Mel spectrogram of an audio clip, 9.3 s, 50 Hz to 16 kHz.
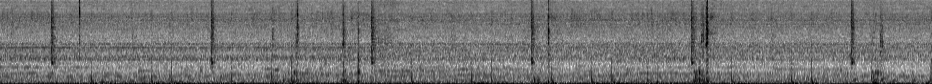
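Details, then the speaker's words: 2005 Honda Civic after brake booster replacement: steady even idle with no knocks, hiss or squeals; normal idle. "Sounds like a winner."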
